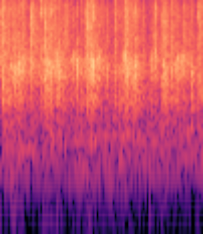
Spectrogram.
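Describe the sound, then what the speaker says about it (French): A conference audience applauds after a talk on decarbonising industry in France's Grand Est region, a steady dense wash of many hands clapping that continues for the whole stretch without pause. "On peut l'applaudir aussi, bien évidemment."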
